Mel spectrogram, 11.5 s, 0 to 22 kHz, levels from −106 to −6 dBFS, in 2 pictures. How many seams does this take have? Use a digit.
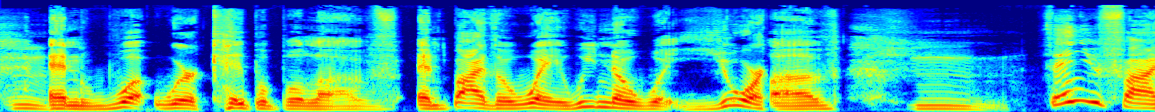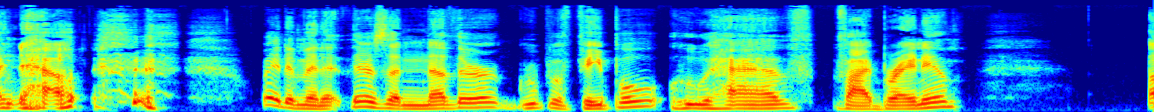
2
